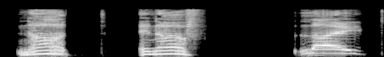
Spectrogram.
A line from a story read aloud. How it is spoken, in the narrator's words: Raboniel croaked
